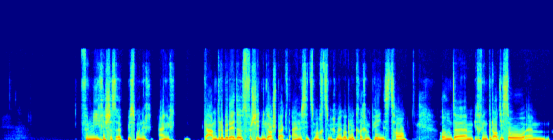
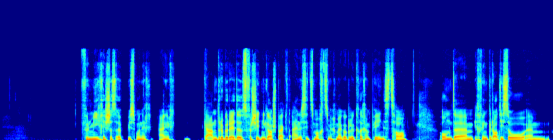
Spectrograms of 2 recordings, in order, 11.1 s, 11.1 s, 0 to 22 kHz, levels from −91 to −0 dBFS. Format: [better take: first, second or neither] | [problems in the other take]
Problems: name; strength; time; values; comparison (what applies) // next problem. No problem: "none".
second | distortion; slight; 10 dB below the speech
